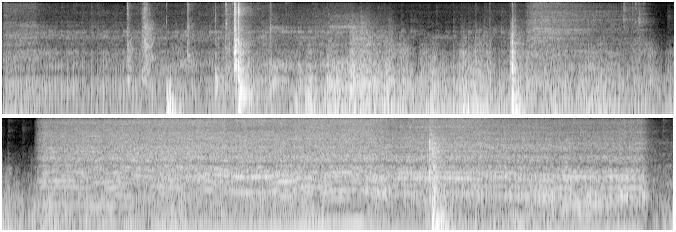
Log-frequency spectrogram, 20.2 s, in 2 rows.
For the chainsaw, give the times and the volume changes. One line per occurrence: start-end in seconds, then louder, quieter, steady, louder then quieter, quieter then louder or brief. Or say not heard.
0.0-20.0 louder.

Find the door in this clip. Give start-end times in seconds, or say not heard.
1.9-4.3, 6.9-7.9, 16.2-16.9.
